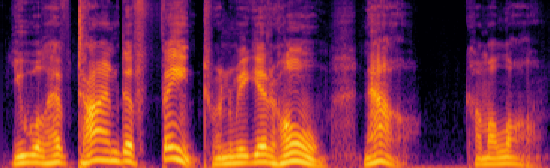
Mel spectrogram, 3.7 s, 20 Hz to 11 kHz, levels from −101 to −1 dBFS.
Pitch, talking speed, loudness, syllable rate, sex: 135 Hz, 215 wpm, -17 LUFS, 4.6 syllables/s, male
